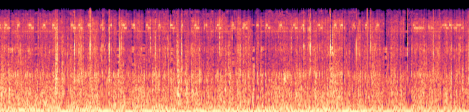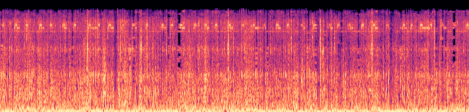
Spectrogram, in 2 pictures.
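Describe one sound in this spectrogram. A car's engine hums steadily as it drives on a road.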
